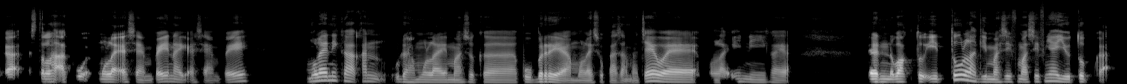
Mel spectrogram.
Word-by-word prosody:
Kak, - - +4
setelah - - +2
aku - - -5
mulai - - +4
SMP, 95 -2 -5
naik 115 -3 -3
SMP, 90 - -3 0.6
mulai 180 +5 +5
nih, 185 - -4
Kak, 145 -2 +2
kan 145 - -4 0.2
udah 120 -2 -6
mulai 110 -1 -1
masuk 110 +1 -6
ke 110 - -1 0.3
puber 120 +3 0
ya, 90 - +4
mulai 90 0 -5
suka 90 - -7
sama 85 0 -8
cewek, 120 -7 +4
mulai 100 -1 -5
ini 115 -5 -10
kayak 100 -3 -6 0.8
dan 125 -1 +9
waktu 130 0 +4
itu 135 - +2
lagi 140 -10 +1
masif-masifnya 130 +5 -2
YouTube, 130 +1 -1
Kak. 385 +2 -4
120 Hz, 165 wpm, -24 LUFS, 105-135 Hz, 0.8 s, dan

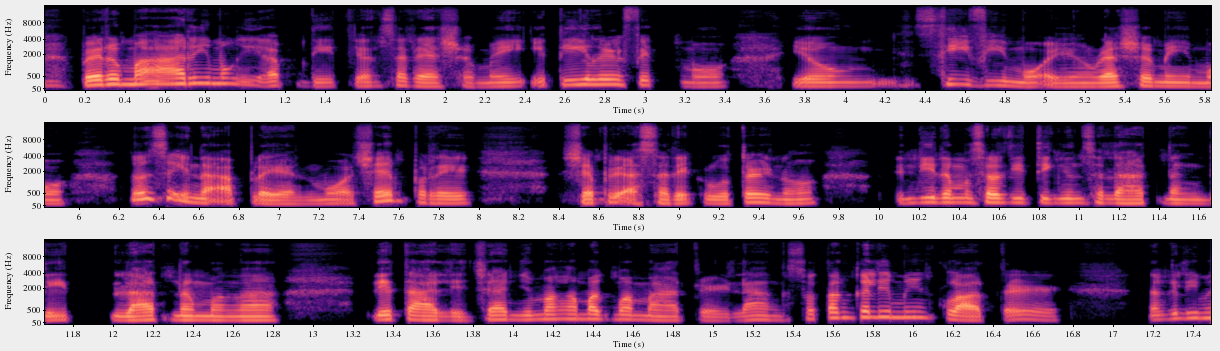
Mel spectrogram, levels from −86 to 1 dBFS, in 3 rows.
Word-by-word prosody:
Pero 170 +4 +7
maaari 210 +4 +4
mong 210 0 -3
i-update 125 -3 -5
yan - - -16
sa 145 +3 -3
resume, 115 +1 -2
i-tailor 180 +2 0
fit 160 -1 -5
mo 115 0 -7 0.3
yung 125 0 -3 0.2
CV 165 -5 -5
mo 120 -1 -1
or - - -2
yung 115 0 -4
resume 125 +1 +2
mo, 115 0 -3 0.3
do'n - - +3
sa - - -1
in-applyan 110 0 +2
mo, 120 - -1
siyempre 130 -9 0 0.5
siyempre - - +2
as - - -1
a - - +2
recruiter 120 - +1
'no, 125 +3 -4 0.3
hindi 145 +4 -1
naman 150 -1 +2
sila 145 +1 +6
titingin 135 -1 -2
sa 135 0 -4
lahat 125 -1 +2 0.3
date 65 - -1 0.2
lahat 130 +2 +3
ng 135 -1 +2
mga 125 -1 +1 0.5
detalye 135 -4 +3
diyan 140 +5 -1
yung 155 +3 +1
mga 165 0 -1
magma-matter 130 -7 -1
lang 135 +1 -4
so 135 +6 -9
tanggalin 210 +5 +1
mo 215 - -3
yung 215 -1 -5
clutter, 135 -4 +1 0.4
tanggalin 180 +7 -4
135 Hz, 170 wpm, -23 LUFS, 125-155 Hz, 0.5 s, Pero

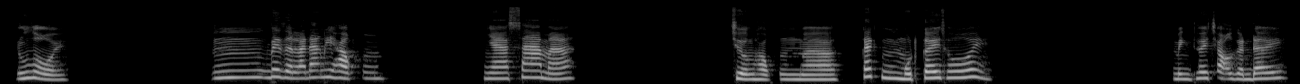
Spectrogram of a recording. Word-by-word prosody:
Đúng 270 +3 -1
rồi. 225 -5 -1 1.4
Ừm, 320 +2 -3
bây 350 -1 +1
giờ 300 - +2
là 285 0 +2
đang 325 +2 0
đi 335 -1 -1
học, 290 -2 +4
ừm. 275 -1 -11 1.0
Nhà 270 0 +1
xa 320 +3 +3
mà. 260 0 0 1.6
Trường 245 -4 +2
học, 225 -1 -1
ừm, 230 -1 -2
à, 225 0 +2 0.2
cách, 360 -1 +3
ừm, 285 -4 +1
1 245 0 +1
cây 300 0 +5
thôi. 310 -1 0 1.8
Mình 245 -1 -2
thuê 285 +2 0
trọ 280 -3 0
gần 240 -1 -1
đây. 275 +4 +1
280 Hz, 125 wpm, -26 LUFS, 250-310 Hz, 1.8 s, cây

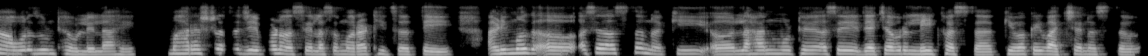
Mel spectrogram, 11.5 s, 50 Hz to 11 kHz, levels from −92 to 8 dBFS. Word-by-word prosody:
आवर्जून 215 0 +1
ठेवलेलं 175 -3 -1
आहे. 170 -1 -4 0.4
महाराष्ट्राचं 225 +2 -1
जे 205 0 +2
पण 225 0 +2
असेल 185 -1 0
असं 180 +1 -2
मराठीचं 180 0 -1
ते 175 -2 +1 0.5
आणि 200 +4 +3
मग 245 0 +6
अ, 195 - +1 0.3
असं 240 +2 +3
असतं 240 +2 -1
ना 200 -3 -2
की 205 -1 -6
अ, - - -1 0.2
लहान-मोठे 205 +1 -1
असे 200 -1 +1
ज्याच्यावर 195 +3 +3
लेख 195 +1 +1
असतात 170 -3 -1
किंवा 190 -1 +2
काही 195 -1 +1
वाचन 180 0 +2
असतं 170 -2 -5
195 Hz, 140 wpm, -24 LUFS, 180-210 Hz, 0.5 s, मग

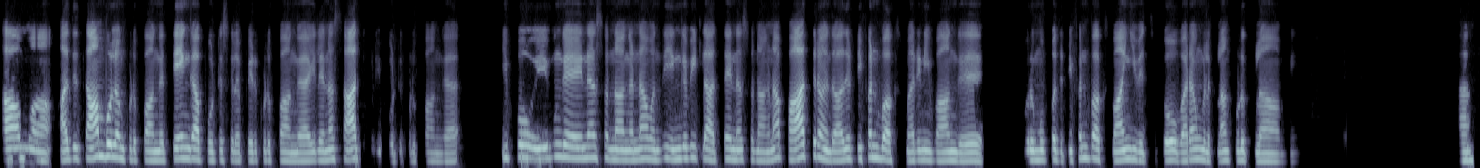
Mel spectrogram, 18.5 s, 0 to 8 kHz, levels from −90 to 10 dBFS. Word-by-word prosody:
ஆமா. 185 -3 +2 0.3
அது 170 +3 +1 0.2
தாம்பூலம் 220 -1 +6
குடுப்பாங்க. 160 -2 -1 0.2
தேங்காய் 185 -2 +4
போட்டு 155 +1 -5
சில 160 -2 -5
பேர் 155 -1 -5
குடுப்பாங்க. 150 -1 -3 0.2
இல்லனா 160 +2 0
சாத்துக்குடி 185 - +1
போட்டு 145 -2 -14
குடுப்பாங்க. 145 -1 -12 0.8
இப்போ 210 +2 -4 0.3
இவங்க 215 +3 0 0.2
என்ன 200 +1 +1 0.2
சொன்னாங்கன்னா 170 -1 +1
வந்து 170 +2 -2
எங்க 180 +2 +1
வீட்ல 195 -2 -3
அத்தை 160 +4 -6
என்ன 170 -1 +1
சொன்னாங்கன்னா, 160 +2 -2
பாத்திரம் 210 +2 +4
ஏதாவது 160 +3 +1
டிஃபன் 200 +2 0
பாக்ஸ் 160 -3 0
மாரி 155 +2 -2
நீ - - +2
வாங்கு. 150 -1 +1 0.8
ஒரு 165 - +3
30 165 0 -2
டிஃபன் 190 +5 -3
பாக்ஸ் 180 -1 -1
வாங்கி 175 +3 +3
வெச்சுக்கோ! 150 +2 -2 0.2
வரவங்கலுக்குலாம் 160 -2 -1
குடுக்கலாம் 145 -3 -2
அப்டின்னு 135 +1 -24 2.1
ஆ. 155 - +1
170 Hz, 130 wpm, -22 LUFS, 155-185 Hz, 2.1 s, தாம்பூலம்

